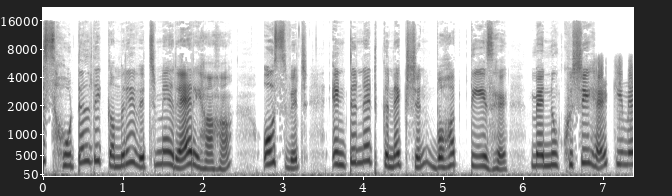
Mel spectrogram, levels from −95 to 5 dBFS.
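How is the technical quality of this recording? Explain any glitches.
The speech holds up until right at the end, where there's a Bluetooth SBC bit pool drop from about 6.89 s to the close at 7.38 s. For that last half second the treble goes dull and a gritty grain creeps in. It sounds like the phone hit link congestion and slashed the SBC bit pool. The damage fits a drop from 28 to about 7, roughly 66 kbps. The top sub-bands get starved and the rest quantised coarsely, so it never recovers before the clip ends.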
